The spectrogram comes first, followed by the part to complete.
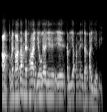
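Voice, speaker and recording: A man gives an online exam-prep lecture, energetic and coaxing as he drills names over and over. His voice is bright and slightly high, and he talks very fast. The audio is dull and lo-fi. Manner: energetic, coaxing students with repeated memory drills. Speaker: teacher.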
